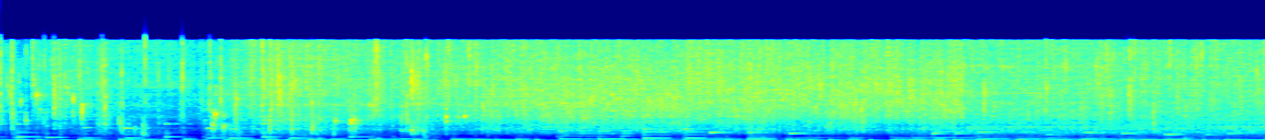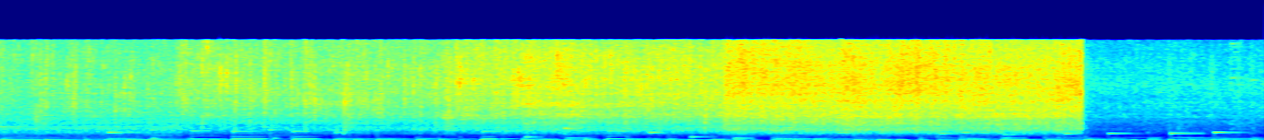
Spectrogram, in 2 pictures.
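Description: Eggplant, bell pepper and mushroom pieces sizzling in hot oil in a nonstick frying pan as more pieces are added. The sizzle grows louder and then cuts off sharply near the end. Soft background music with a bass line plays underneath.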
